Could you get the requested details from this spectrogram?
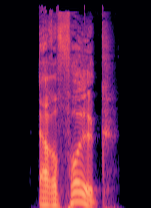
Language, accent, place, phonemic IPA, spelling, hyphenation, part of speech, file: German, Germany, Berlin, /ɛɐ̯ˈfɔlk/, Erfolg, Er‧folg, noun, De-Erfolg.ogg
- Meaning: success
